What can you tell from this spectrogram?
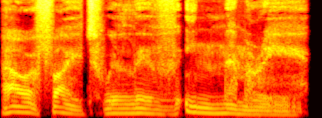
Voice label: Male Night Elf Well Played

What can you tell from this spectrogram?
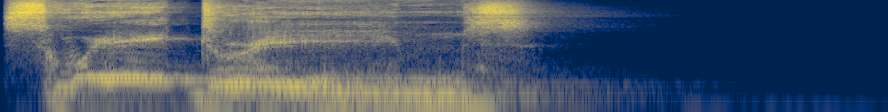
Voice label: Male Demon Sleep

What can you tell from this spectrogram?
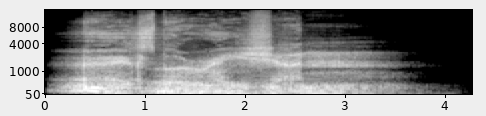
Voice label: Male Elemental Attack

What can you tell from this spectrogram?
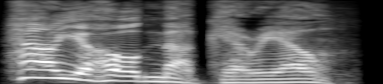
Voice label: Male Gnome; Scabbs; Cariel

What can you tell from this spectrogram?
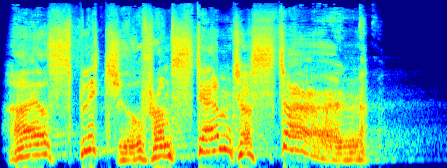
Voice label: Female Naga Threaten

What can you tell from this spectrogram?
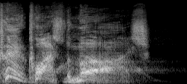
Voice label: Male Manari Attack

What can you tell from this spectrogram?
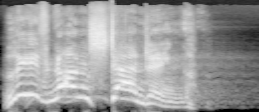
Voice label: Female Naga trigger lightning storm

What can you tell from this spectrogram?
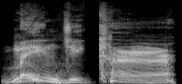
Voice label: Male Orc Ogre Attack

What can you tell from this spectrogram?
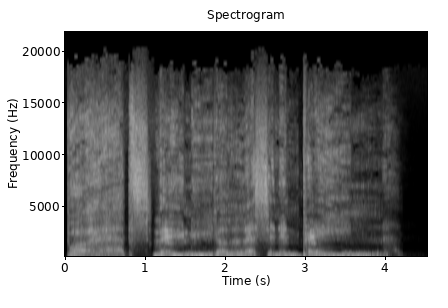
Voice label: Male Flamewaker Play

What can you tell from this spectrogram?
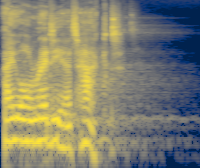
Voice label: Female Naga ERROR I ATTACKED

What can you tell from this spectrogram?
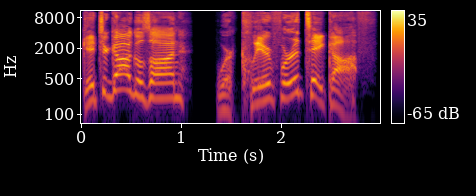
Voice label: Male Human New Game

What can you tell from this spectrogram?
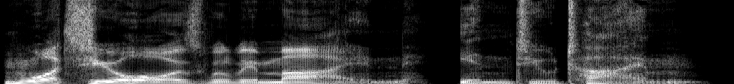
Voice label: Male Venthyr Play

